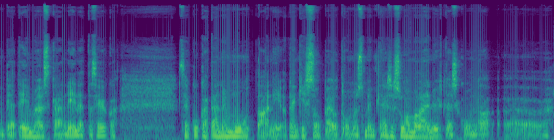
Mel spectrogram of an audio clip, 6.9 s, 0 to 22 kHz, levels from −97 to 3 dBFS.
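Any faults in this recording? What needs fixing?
Throughout the speech, interleaved audio read as planar drops the pitch a full octave while the pace stays correct. Each 23.22 ms block, which fits a 1024-sample buffer, is split into halves played together at half speed, giving a doubled, choppy sound at a 43.1 Hz block rate. A plain slowdown would also drag the timing. Prevent it by declaring the channel layout explicitly wherever buffers are passed between stages.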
